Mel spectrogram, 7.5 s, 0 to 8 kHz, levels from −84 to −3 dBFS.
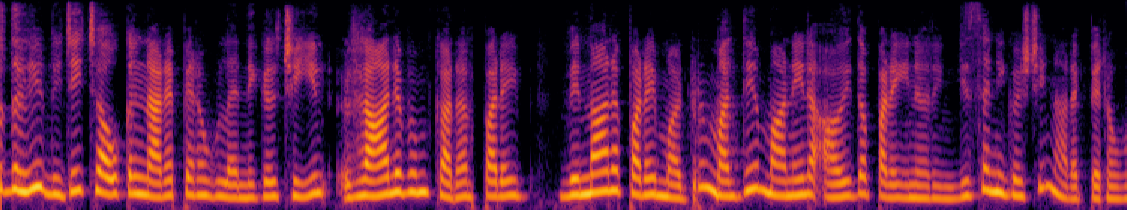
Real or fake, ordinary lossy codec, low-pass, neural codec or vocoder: fake; none; none; codec, 16 kHz, 0.5 kbps, X-Codec, WavLM features, trained on Multilingual LibriSpeech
